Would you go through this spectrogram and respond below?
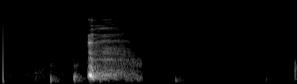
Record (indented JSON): {
  "cough_length": "3.0 s",
  "cough_amplitude": 32049,
  "cough_signal_mean_std_ratio": 0.14,
  "survey_phase": "beta (2021-08-13 to 2022-03-07)",
  "age": "65+",
  "gender": "Female",
  "wearing_mask": "No",
  "symptom_none": true,
  "smoker_status": "Never smoked",
  "respiratory_condition_asthma": true,
  "respiratory_condition_other": false,
  "recruitment_source": "REACT",
  "submission_delay": "2 days",
  "covid_test_result": "Negative",
  "covid_test_method": "RT-qPCR"
}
